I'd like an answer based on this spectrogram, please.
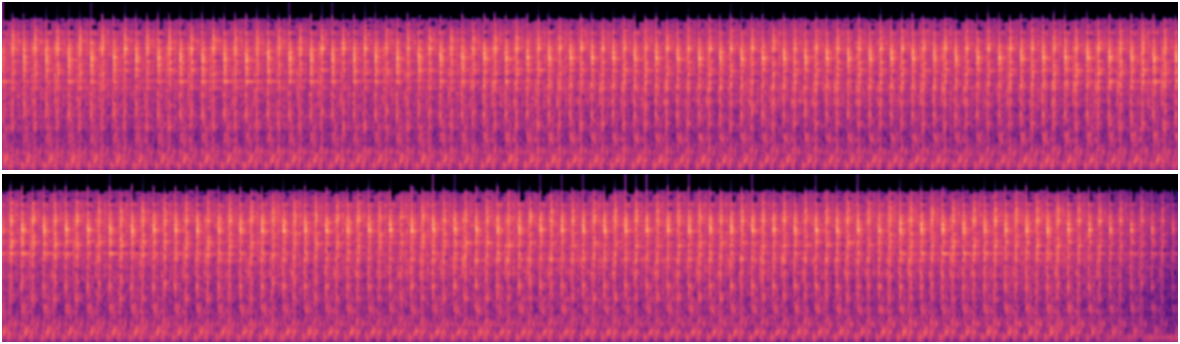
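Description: Twin-cylinder compressed-air engine built from two weed-trimmer engines, running backwards with a fast, even stream of exhaust puffs and mechanical knocking. It dies away near the end.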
